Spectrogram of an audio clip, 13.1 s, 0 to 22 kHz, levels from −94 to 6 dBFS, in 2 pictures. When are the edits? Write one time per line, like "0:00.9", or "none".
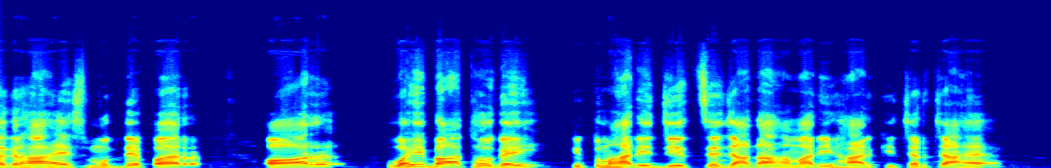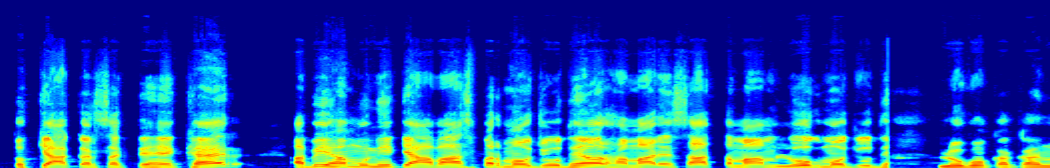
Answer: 0:12.1

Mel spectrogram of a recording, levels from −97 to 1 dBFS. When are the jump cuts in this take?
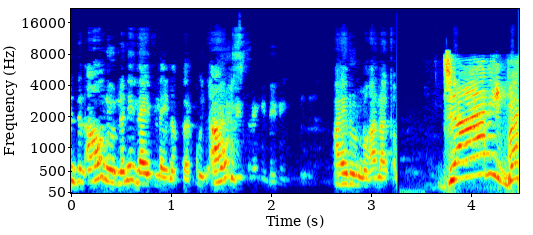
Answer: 0:03.4

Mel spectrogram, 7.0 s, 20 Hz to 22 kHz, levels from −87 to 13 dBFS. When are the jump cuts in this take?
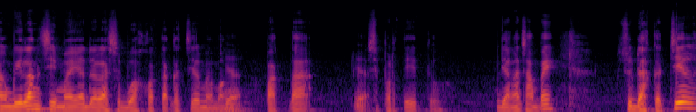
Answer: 0:04.8

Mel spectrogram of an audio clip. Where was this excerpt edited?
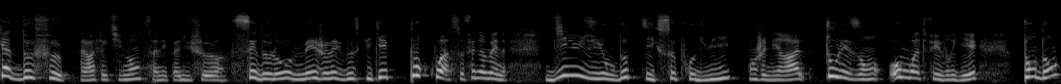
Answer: none

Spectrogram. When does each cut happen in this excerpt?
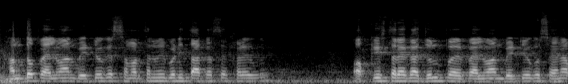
none

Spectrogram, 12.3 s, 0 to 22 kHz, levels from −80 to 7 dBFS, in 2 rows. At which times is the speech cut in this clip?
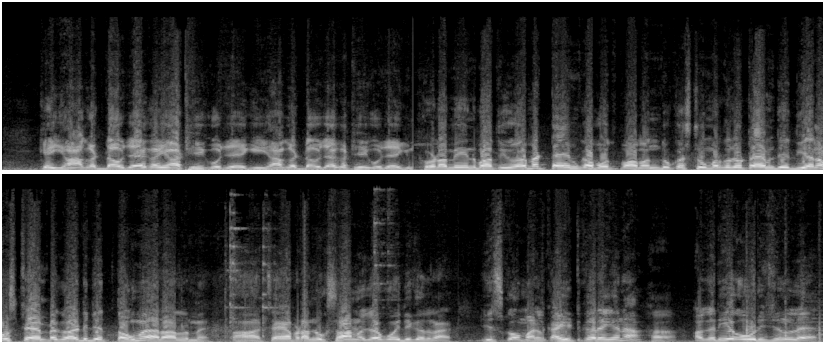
0:03.1
0:07.7
0:09.7

